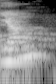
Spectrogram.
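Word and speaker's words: यम: So you call them Yama, Niyama. The correct pronunciation is Yam, Niyam.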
